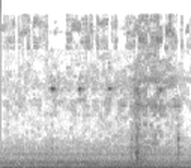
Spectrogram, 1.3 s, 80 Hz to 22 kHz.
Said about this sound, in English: we're going along the A2 Duel Carriageway from Barham down to Whitfiled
